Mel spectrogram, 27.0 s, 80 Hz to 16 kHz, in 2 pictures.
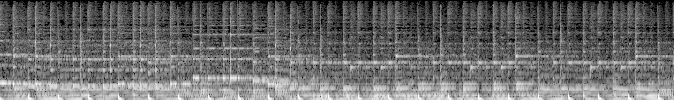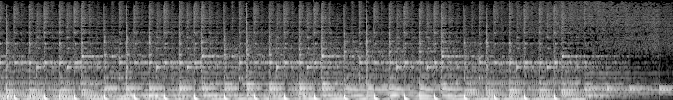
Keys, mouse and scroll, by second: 0.4 alt+scroll up 1, 1.3 shift+click, 6.3 alt+click, 7.5 ctrl+z, 8.0 click, 9.2 scroll up 1, 11.8 scroll down 1, 12.3 click, 12.7 scroll down 1, 13.4-13.7 scroll up 3, 14.1 scroll up 1, 14.9 scroll down 1, 16.1 scroll down 1, 16.4-17.6 alt+scroll up 2, 17.6 click, 22.6 click, 25.3 click.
